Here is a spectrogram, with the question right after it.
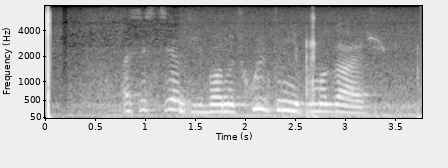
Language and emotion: Russian, angry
